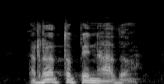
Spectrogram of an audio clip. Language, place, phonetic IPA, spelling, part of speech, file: Occitan, Béarn, [ratopeˈnaðo], ratapenada, noun, LL-Q14185 (oci)-ratapenada.wav
- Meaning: bat (flying mammal)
